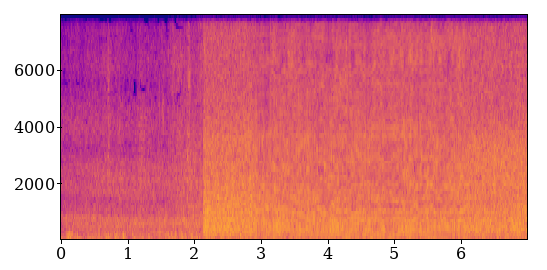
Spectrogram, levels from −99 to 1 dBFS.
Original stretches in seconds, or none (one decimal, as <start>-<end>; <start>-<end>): 0.0-2.9; 6.1-7.0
